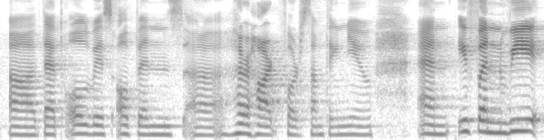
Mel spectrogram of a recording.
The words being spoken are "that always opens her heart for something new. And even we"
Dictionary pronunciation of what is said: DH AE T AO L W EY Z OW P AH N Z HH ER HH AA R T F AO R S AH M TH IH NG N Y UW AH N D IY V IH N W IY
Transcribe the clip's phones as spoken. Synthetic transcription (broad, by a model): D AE T AO L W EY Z OW P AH N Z HH ER HH AA R T F AO R S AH M T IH NG N Y UW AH N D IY F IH N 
